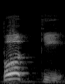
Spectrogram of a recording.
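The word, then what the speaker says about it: Bookie: Is that how you pronounce it? Booty Bay Buki. Oh, Buki.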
